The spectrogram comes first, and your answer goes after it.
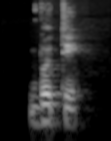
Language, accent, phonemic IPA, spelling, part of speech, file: French, France, /bɔ.te/, botté, adjective / verb, LL-Q150 (fra)-botté.wav
- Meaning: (adjective) booted; wearing boots; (verb) past participle of botter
